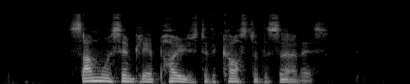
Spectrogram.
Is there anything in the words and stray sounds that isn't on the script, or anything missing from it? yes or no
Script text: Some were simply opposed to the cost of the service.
no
